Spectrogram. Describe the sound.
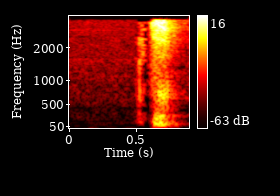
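A voice imitates a sneeze: a short, sharp intake followed by one loud, breathy burst after a moment of near silence.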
